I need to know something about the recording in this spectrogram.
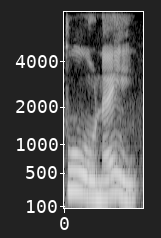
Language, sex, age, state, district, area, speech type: Tamil, female, 30-45, Tamil Nadu, Perambalur, rural, read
